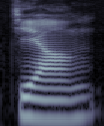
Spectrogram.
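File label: "jiang", Mandarin Chinese, tone 1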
